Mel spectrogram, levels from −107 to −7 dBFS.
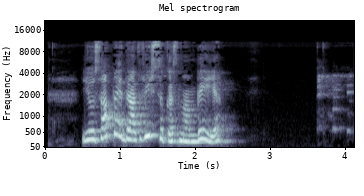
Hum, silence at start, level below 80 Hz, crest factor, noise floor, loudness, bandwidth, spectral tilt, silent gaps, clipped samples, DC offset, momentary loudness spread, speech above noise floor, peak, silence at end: none; 0.5 s; -72 dBFS; 16 dB; -88 dBFS; -24 LUFS; 11.5 kHz; -5 dB/octave; none; under 0.1%; under 0.1%; 8 LU; 65 dB; -10 dBFS; 1.65 s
